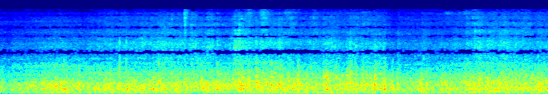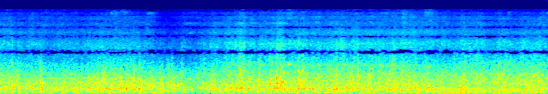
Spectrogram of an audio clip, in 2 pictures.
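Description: Passenger train running at speed, heard from inside a coach at an open window: a steady rumble of wheels on the rails.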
